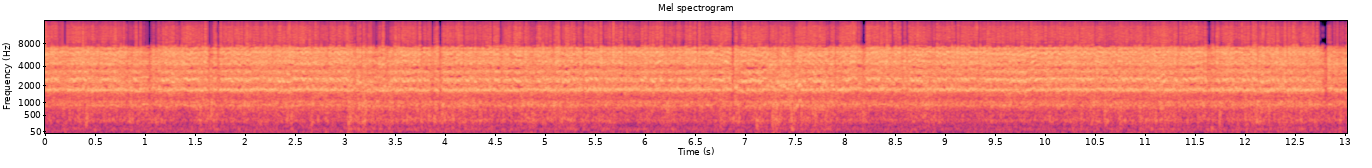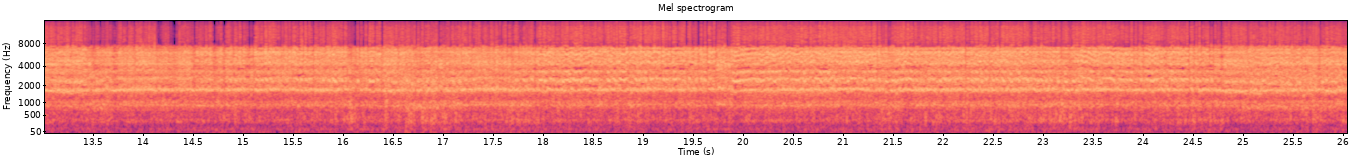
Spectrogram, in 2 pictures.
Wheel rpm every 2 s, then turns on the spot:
230, 230, 230, 230, 230, 230, 230, 230, 230, 230, 220, 230, 220.
none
